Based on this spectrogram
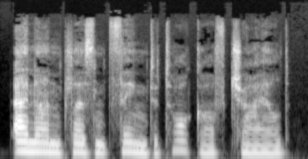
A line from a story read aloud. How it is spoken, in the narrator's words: Shiryam said finally and softly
